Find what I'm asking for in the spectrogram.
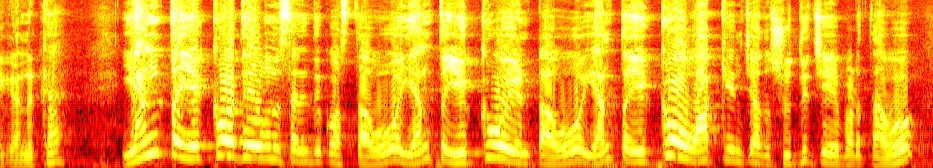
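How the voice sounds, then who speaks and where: Animated high-voiced man preaching. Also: slight background noise. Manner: emphatic preaching with rhetorical questions and repetition. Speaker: pastor. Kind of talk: sermon.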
